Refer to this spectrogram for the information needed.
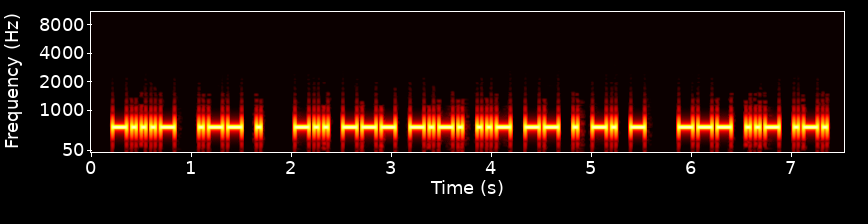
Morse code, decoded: <BT> WE DOCUMENT OUR

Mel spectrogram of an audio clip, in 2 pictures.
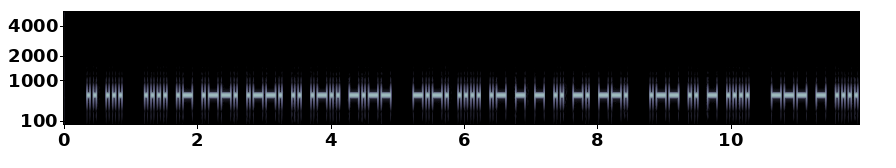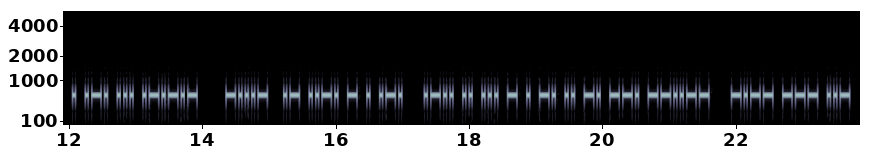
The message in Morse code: IS HAPPILY CHATTING WITH OTHERS. <BT> AFTER LISTENING, YOU

